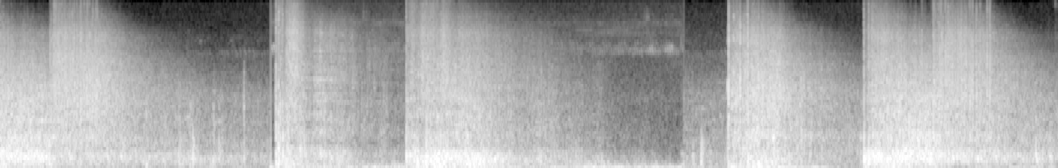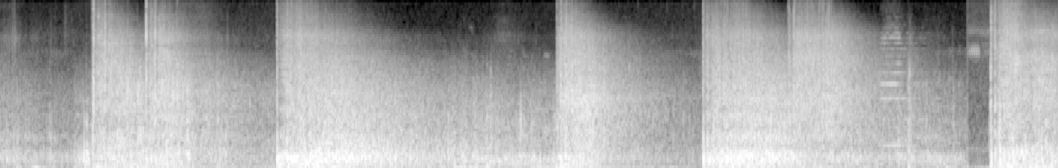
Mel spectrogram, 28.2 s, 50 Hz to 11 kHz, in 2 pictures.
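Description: A Winda Chroma Chameleon 24-shot firework cake firing its aerial shells one after another. Each shot is a sharp bang, coming about every two seconds, that fades off before the next.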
